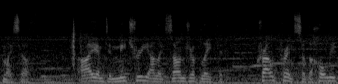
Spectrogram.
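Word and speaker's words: Blaiddyd: I am Dimitri Alexandra Blathid, Crown Prince of the Holy Kingdom of Fargus. Blathid? That's Blathid. Not Blathid.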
